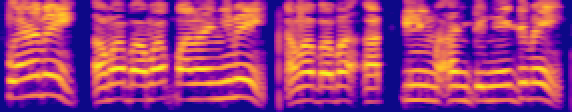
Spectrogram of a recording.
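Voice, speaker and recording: A man voicing a cheeky, whiny small village child in a comic cartoon, with artificially raised pitch. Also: steady tone, very fast, sharp tone, no room sound, studio quality, full character voice. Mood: cheeky, insistent.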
